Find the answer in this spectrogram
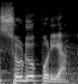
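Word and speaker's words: pseudopodia: उस प्रोसेस को कहते हैं, धीमे धीमे जो प्रोसेस को अंदर खाना लेनी है उसे कहते हैं सूडोपोडिया। पी साइलेंट है इसके अंदर, तो ये हमने देखा अमीबा का अंदर, राइट।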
